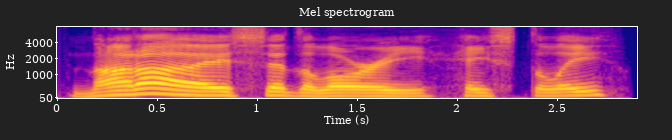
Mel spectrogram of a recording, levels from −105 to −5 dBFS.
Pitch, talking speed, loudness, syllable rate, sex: 145 Hz, 125 wpm, -15 LUFS, 3.4 syllables/s, male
